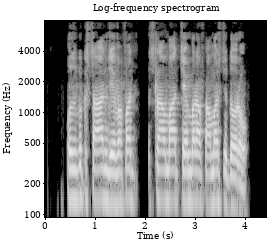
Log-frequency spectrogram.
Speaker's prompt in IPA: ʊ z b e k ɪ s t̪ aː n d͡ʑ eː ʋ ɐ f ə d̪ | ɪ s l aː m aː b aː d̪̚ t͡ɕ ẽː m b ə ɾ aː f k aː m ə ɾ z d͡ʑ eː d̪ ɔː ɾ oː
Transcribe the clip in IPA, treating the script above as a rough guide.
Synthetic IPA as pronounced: ʊ z b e k ɪ s t̪ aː n d͡ʑ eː ʋ ɐ f ə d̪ | ɪ s l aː m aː b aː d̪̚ t͡ɕ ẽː m b ə ɾ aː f k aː m ə ɾ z d͡ʑ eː d̪ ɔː ɾ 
